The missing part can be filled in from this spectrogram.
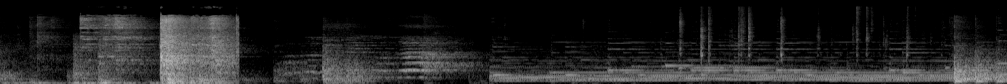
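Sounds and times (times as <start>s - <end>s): objects crashing and clattering: 0.7s - 2.4s.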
